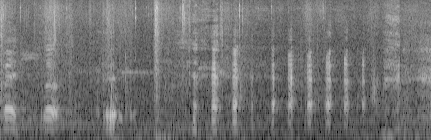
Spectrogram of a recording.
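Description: A man laughing in a quick run of short, evenly spaced bursts, after a couple of brief exclamations.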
